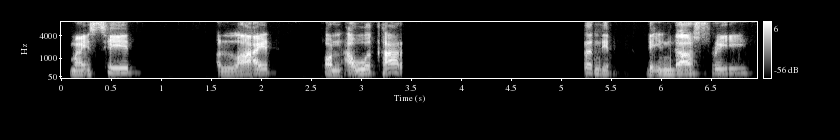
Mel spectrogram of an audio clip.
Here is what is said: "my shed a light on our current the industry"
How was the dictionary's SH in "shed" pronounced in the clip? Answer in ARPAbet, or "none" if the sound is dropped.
S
